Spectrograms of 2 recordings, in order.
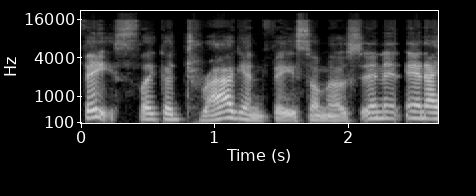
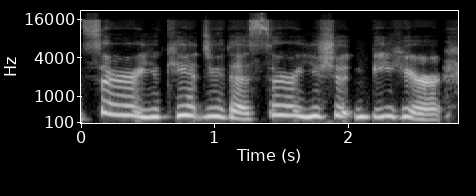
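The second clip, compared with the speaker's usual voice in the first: higher, raised voice ordering the intruder out; firm protest; 7 semitones higher than usual. Retold or imitated. Telling the military figure to leave, raised. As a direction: stand your ground with the intruder. Confronting the apparition.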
